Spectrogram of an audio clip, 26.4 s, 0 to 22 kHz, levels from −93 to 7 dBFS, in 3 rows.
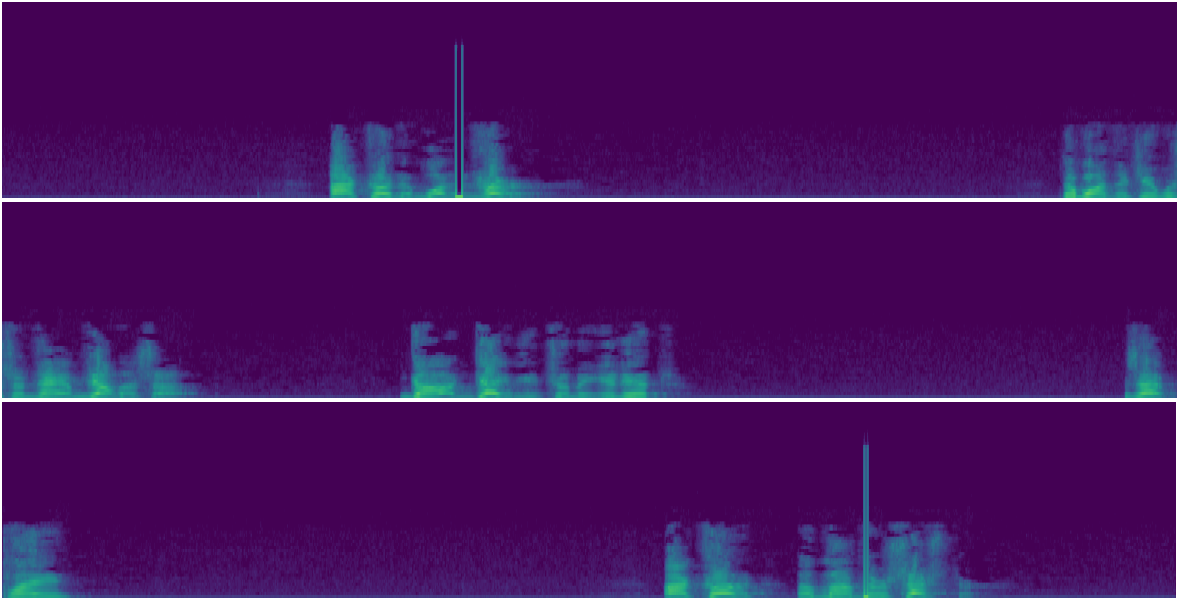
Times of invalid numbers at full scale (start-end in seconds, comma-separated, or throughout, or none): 3.41-3.46, 24.10-24.13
